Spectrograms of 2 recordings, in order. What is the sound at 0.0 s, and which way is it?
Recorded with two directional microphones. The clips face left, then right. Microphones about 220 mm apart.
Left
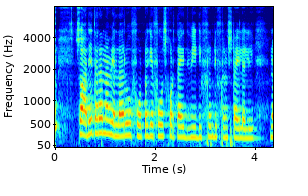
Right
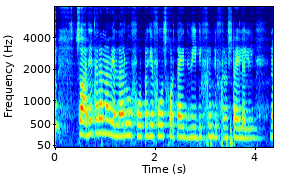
A woman's voice, 30° left (ahead or behind).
